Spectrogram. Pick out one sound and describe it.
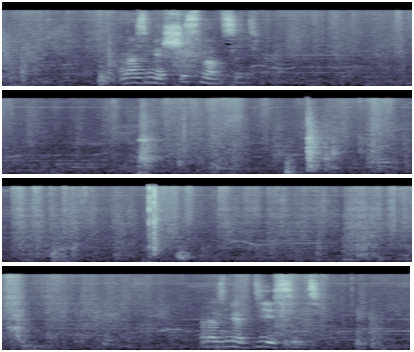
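A padded nylon jacket rustles and swishes as it is handled.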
